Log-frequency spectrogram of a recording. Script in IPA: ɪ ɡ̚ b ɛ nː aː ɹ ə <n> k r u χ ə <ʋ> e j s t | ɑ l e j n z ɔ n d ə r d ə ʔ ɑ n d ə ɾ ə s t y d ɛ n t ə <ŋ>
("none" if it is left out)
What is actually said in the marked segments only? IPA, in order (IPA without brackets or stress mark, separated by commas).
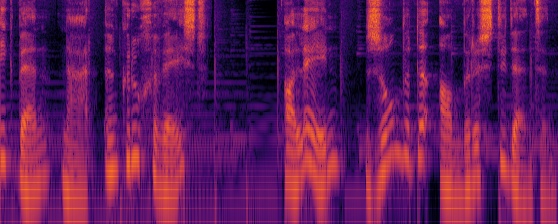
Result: n, ʋ, n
